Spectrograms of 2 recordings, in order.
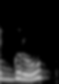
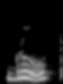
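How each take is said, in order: First: Said in the usual way. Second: Teacher's clear model word ग्रुप, said as "groop"; clear model repeat. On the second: Shown as a demonstration. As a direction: say ग्रुप again on its own as a model for learners to copy.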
